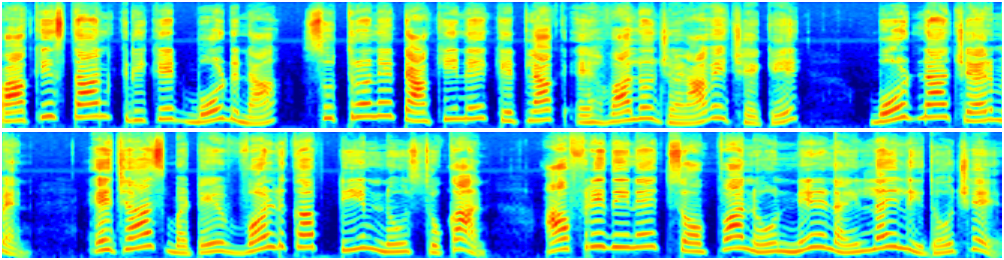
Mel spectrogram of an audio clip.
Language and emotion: Gujarati, neutral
